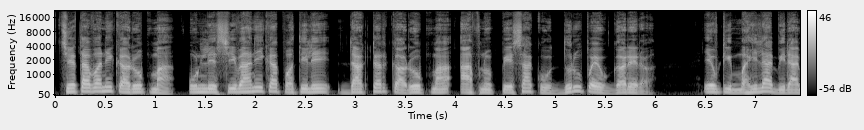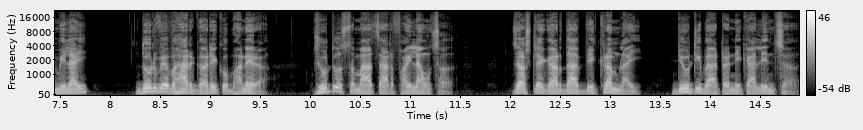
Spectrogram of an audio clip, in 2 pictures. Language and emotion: Nepali, neutral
